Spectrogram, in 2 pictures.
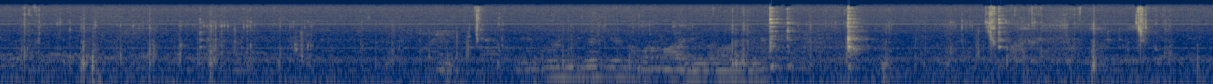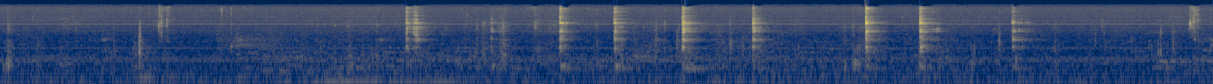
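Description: Metal chopsticks click against a ceramic plate.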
